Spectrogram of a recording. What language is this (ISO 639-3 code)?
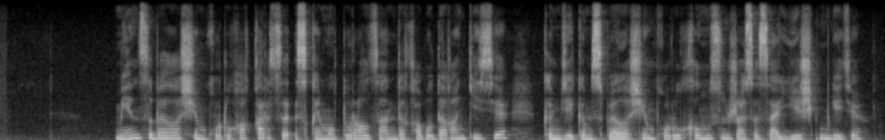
kaz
